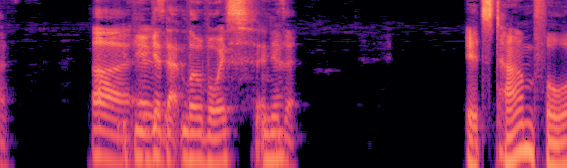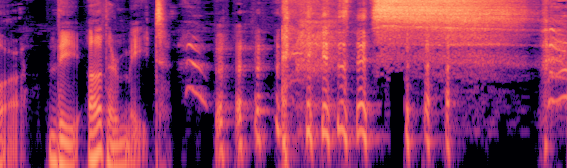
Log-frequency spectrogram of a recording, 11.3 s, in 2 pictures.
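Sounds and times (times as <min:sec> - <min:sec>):
speech: 0:00.9 - 0:03.0, 0:04.6 - 0:11.3
person chuckling rhythmically: 0:07.5 - 0:11.3
person laughing: 0:07.5 - 0:11.3
voice imitating a hiss: 0:09.4 - 0:11.1.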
